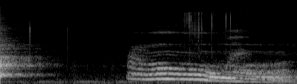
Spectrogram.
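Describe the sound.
After a brief quiet stretch, a person loudly imitates a dog, letting out one long, drawn-out bark that stretches into a howl and slides downward in pitch.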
